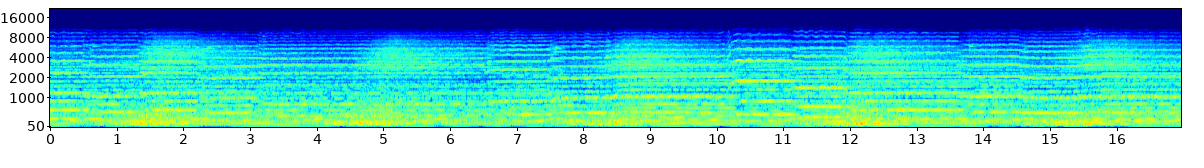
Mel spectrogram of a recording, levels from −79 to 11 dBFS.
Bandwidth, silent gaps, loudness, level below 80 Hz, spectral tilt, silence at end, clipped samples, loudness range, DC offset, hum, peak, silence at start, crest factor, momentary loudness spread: 12 kHz; none; -19 LUFS; -44 dBFS; -4 dB/octave; 0 s; under 0.1%; 4 LU; under 0.1%; none; -6 dBFS; 0 s; 14 dB; 5 LU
